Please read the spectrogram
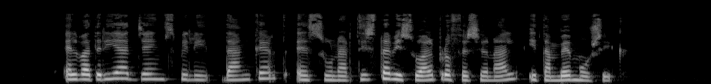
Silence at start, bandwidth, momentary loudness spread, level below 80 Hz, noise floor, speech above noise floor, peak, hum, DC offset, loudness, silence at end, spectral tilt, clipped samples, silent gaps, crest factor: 0.65 s; 11.5 kHz; 9 LU; -72 dBFS; -76 dBFS; 52 dB; -8 dBFS; none; under 0.1%; -25 LUFS; 1 s; -5 dB/octave; under 0.1%; none; 18 dB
